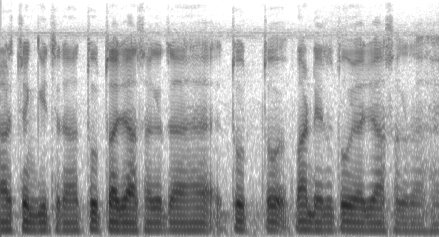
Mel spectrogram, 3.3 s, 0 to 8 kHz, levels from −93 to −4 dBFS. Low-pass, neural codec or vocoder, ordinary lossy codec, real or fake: none; none; none; real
